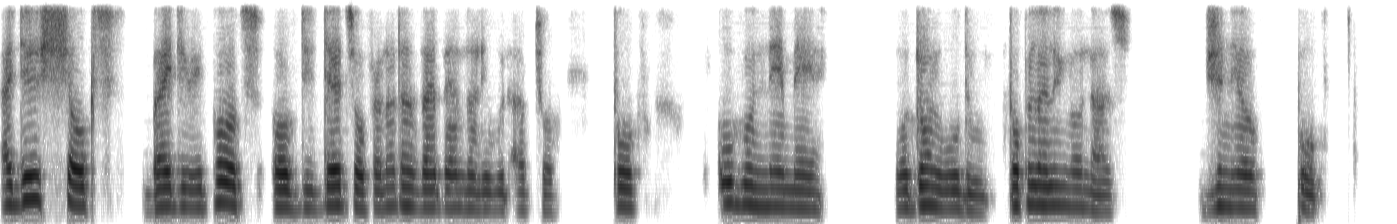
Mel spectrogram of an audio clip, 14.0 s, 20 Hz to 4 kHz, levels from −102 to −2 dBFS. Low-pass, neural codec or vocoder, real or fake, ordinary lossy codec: 3.6 kHz; codec, 16 kHz, 1.1 kbps, Voila-Tokenizer; fake; none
